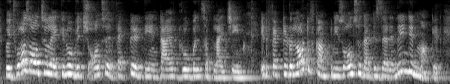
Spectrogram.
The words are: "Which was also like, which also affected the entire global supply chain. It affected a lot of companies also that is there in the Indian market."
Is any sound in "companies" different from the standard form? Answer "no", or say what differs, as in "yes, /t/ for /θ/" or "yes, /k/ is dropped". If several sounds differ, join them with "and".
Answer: no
